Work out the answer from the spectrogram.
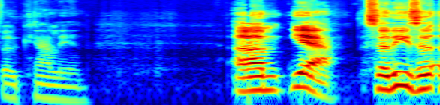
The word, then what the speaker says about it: Vocalion: think it's vocal lion but it's not a vocal line it's vocalion um yeah so these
